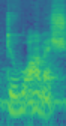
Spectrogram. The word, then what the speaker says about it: Duwamish: And it was the traditional territory of Coast Salish, which is specifically the Suquamish and the Duwamish tribes.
